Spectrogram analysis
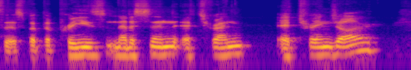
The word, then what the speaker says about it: Étranger: And I'm going to mispronounce this, but the Prix Médecine Étranger. Étranger.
